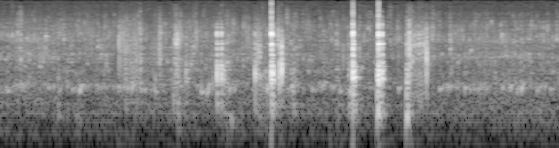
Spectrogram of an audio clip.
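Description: Radish leaves rustling as a hand moves them, with three sharp clicks, the first about halfway through and the next two close together just after.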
